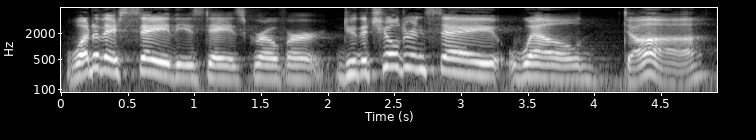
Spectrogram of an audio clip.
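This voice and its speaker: A bored, haughty male god of wine whines and pouts like a sulky child, as a woman puts him on. The voice is loud and high, with a bright edge, swinging up and down in mock outrage. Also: animated, takes it slowly. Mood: sarcastic. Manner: whiny, pouting, theatrical.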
